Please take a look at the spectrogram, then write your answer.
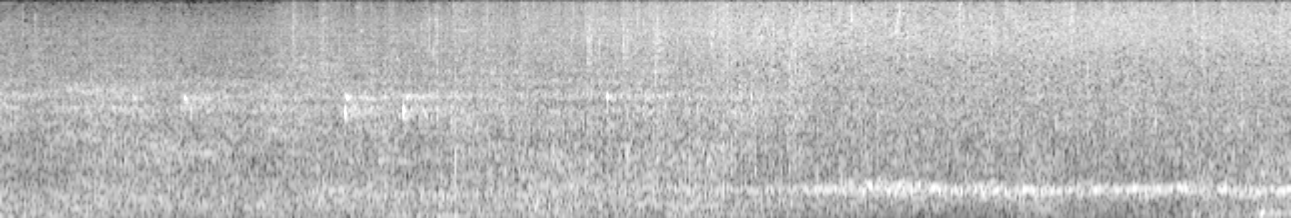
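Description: Steady rain pours in the Lords of the Fallen game world, a broad, even wash of falling water with faint low rumbles of thunder beneath, continuous and unbroken with no voices.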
